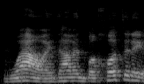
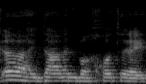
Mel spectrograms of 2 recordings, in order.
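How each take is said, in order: First: It sounds excited and pleased. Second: It sounds deflated and unimpressed.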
